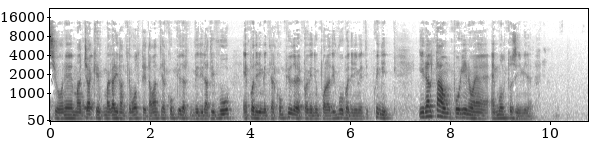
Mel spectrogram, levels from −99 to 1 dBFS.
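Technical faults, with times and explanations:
0.63–1.02 s, 3.71–3.84 s, 6.43–6.47 s and 6.81–7.01 s: echo leak. A delayed copy of the speech comes back, 396 ms late in the first two bursts and 427 ms late in the last two. The first burst is nearly as loud as the speech itself. The later ones are very faint scraps. The likely cause is a loudspeaker at the far end whose echo canceller missed part of what its microphone picked up and sent it back.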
